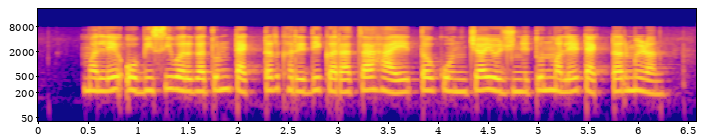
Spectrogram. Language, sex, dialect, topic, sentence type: Marathi, female, Varhadi, agriculture, question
